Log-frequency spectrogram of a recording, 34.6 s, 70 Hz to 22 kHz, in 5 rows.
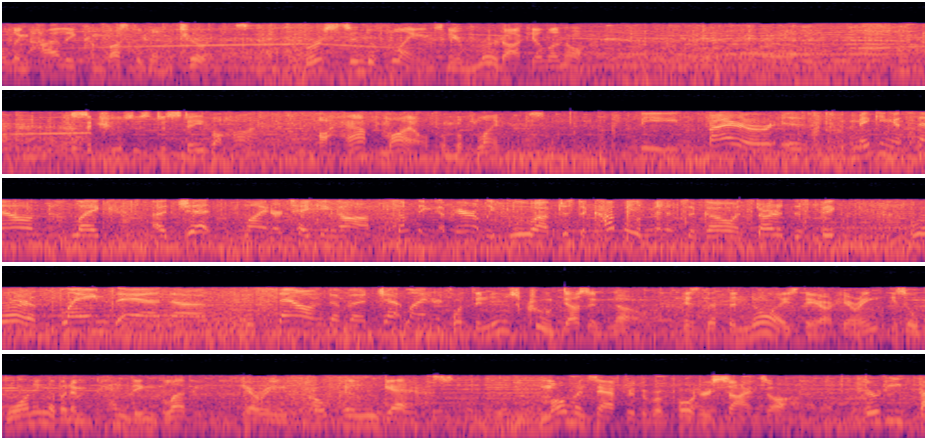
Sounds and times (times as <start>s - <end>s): Speech: 0.0s - 4.4s, 7.5s - 11.0s, 11.7s - 20.1s, 20.7s - 31.1s, 31.7s - 34.6s.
